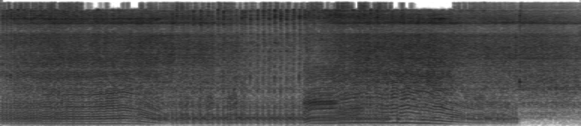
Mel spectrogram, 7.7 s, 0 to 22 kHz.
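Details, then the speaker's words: 22-year-old Echo trimmer, sat for years, primed with two-stroke fuel, at full choke and full throttle: surges and sags, revs hunting before dying out; carb not giving enough fuel, lean running, though compression is good. "Yeah, see, this carb is just not really giving it enough fuel. I can run it with the choke on. This is full choke, full throttle. But this carburetor is not happy."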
